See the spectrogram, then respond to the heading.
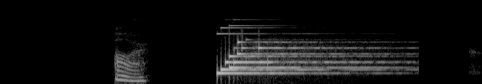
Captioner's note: r, "correct sound"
